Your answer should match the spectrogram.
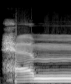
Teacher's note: হা মিম জবর হাম, 3 সেকেন্ড পরিমাণ এই হা তাসদিদওয়ালা মিমের সাথে গুন্নাহ করে ধরে রাখবো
